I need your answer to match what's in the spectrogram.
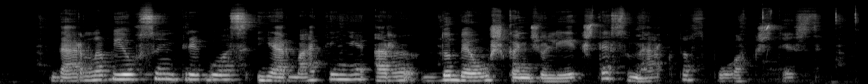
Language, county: Lithuanian, Panevėžys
